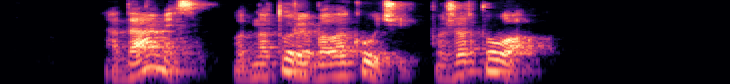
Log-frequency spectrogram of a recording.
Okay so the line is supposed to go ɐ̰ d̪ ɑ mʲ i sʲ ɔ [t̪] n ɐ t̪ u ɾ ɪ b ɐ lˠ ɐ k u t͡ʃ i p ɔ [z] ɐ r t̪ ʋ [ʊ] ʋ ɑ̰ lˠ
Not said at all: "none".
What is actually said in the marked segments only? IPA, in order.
d̪, ʒ, ʊ

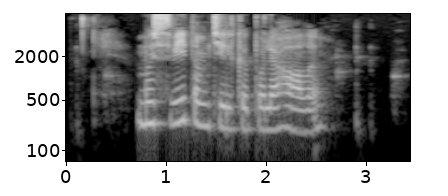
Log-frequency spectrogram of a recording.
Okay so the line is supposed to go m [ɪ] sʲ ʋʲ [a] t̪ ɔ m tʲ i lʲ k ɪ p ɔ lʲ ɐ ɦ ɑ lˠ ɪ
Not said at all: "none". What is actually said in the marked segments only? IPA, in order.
ɪ, i

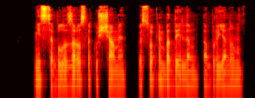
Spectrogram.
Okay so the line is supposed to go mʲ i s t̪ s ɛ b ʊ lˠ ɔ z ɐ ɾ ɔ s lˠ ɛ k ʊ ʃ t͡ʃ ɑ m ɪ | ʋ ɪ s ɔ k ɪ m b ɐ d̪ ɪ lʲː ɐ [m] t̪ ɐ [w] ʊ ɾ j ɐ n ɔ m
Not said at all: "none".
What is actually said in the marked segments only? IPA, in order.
m, b

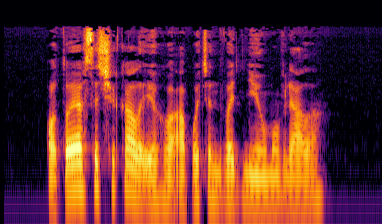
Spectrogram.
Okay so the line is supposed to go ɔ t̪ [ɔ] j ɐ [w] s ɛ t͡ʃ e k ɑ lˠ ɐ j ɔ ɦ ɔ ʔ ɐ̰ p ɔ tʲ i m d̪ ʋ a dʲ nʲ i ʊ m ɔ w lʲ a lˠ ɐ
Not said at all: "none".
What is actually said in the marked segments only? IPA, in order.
ɔ, w

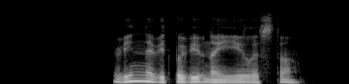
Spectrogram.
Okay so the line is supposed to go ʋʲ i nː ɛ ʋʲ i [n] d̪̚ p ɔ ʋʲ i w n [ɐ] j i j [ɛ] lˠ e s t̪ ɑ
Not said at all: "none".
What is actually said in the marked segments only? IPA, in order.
none, ɐ, i

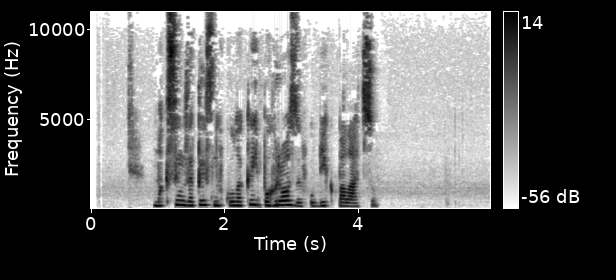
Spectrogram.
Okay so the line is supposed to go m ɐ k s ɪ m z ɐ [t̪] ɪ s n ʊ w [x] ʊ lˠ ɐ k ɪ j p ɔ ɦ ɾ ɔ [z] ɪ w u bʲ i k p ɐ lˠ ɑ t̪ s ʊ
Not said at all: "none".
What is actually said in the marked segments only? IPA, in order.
t̪, k, z

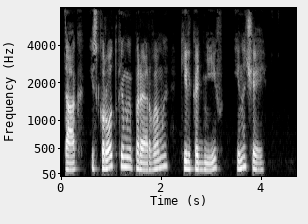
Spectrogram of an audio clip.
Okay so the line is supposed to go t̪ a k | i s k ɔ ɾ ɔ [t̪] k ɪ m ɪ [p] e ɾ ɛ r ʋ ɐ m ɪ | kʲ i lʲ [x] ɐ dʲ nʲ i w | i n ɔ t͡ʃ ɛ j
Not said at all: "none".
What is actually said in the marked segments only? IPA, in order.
t̪, p, k

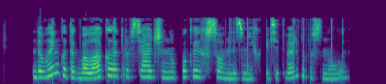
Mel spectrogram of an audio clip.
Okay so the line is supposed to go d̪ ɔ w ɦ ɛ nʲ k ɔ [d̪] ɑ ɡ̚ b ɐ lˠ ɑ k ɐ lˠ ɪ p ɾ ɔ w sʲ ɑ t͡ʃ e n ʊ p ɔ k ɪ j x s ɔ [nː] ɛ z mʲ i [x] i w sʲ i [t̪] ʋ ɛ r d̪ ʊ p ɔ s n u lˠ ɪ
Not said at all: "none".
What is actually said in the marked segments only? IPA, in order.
t̪, nː, x, t̪

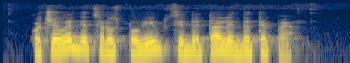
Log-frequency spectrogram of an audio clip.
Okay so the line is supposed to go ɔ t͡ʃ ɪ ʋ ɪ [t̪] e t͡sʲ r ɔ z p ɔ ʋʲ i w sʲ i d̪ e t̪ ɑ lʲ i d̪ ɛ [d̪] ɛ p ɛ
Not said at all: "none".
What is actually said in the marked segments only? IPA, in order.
d̪, t̪

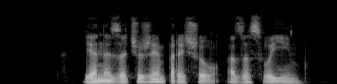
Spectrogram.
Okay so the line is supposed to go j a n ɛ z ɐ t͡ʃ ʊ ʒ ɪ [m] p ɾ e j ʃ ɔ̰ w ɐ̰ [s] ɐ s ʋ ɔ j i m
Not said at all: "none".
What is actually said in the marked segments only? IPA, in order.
m, z

